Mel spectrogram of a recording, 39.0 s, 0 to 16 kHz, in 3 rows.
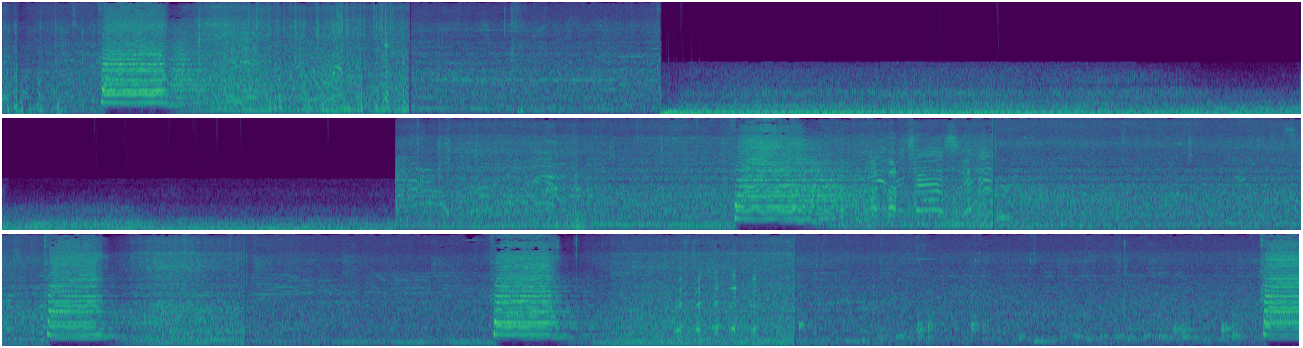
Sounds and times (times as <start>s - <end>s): Train horn: 1.0s - 2.1s, 20.3s - 21.5s, 26.4s - 27.3s, 30.8s - 31.9s, 38.6s - 38.9s.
